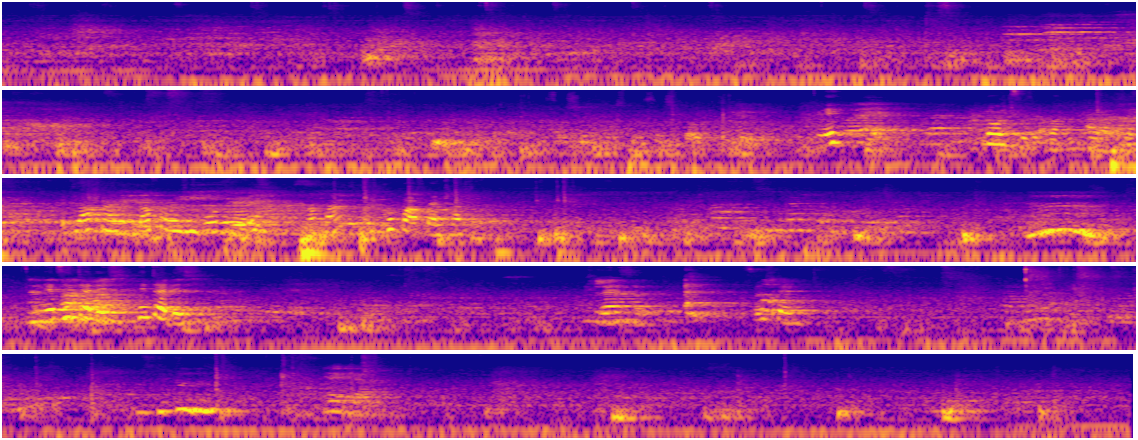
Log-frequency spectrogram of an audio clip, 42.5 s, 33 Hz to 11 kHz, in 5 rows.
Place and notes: {"title": "Düsseldorf, NRW Forum, exhibition preview - düsseldorf, nrw forum, exhibition preview", "date": "2009-08-19 13:00:00", "description": "steps and talks while an exhibition preview\nsoundmap nrw: social ambiences/ listen to the people in & outdoor topographic field recordings", "latitude": "51.23", "longitude": "6.77", "altitude": "41", "timezone": "Europe/Berlin"}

